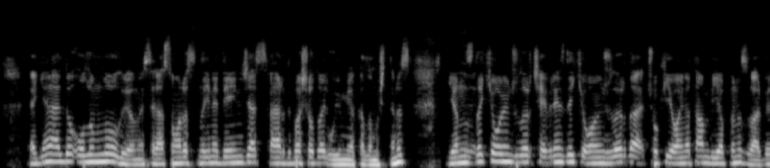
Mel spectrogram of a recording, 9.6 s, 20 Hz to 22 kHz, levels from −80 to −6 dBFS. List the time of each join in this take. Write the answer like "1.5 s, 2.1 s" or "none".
4.1 s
